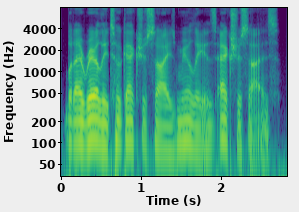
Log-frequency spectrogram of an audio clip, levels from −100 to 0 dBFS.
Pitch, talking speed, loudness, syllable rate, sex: 90 Hz, 170 wpm, -19 LUFS, 6.8 syllables/s, male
